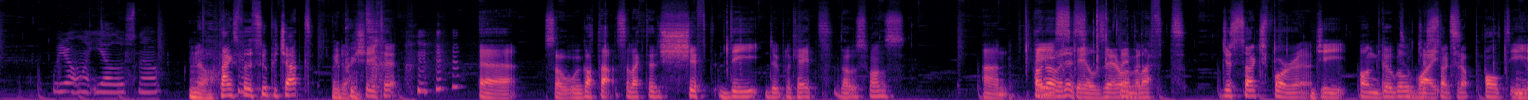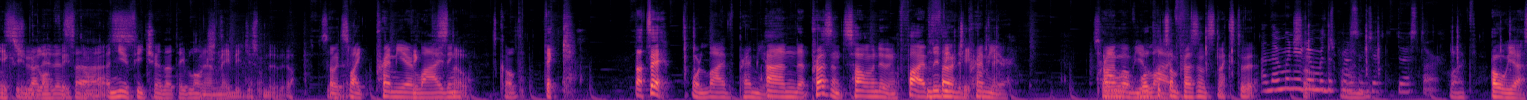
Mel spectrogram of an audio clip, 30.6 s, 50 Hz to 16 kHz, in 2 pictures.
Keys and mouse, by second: 0.8-2.7 drag, 2.9 middle click, 3.0 click, 3.9 click, 7.0 shift+d, 10.0 a, 10.3 s, 12.5 g, 14.7 alt+e, 17.6-20.1 drag, 20.4 click, 21.1 middle drag, 21.9 Tab, 22.3 middle drag, 23.0 drag, 24.9 Tab, 25.3 middle drag, 26.6 Tab, 27.1 Tab, 27.3 KP_1, 28.7 Tab, 29.5 Tab, 30.0 a.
